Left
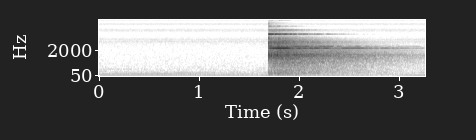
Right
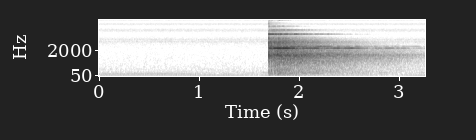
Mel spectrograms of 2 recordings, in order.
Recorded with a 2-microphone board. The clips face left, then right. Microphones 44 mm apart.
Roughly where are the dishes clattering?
Centre.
